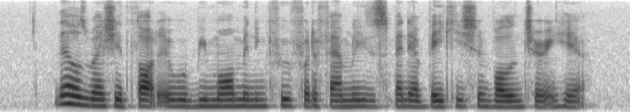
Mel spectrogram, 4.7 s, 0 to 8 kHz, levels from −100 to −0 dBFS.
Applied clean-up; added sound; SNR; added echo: none; none; none; none.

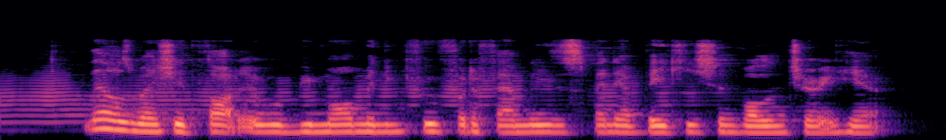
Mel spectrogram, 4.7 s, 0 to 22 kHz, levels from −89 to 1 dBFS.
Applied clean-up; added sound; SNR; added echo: classical method WPE with log-MMSE.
